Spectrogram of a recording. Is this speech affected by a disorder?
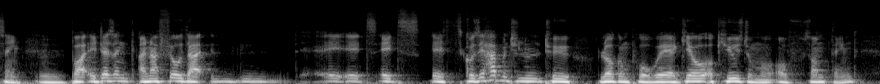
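Yes: stammer; here repeated sounds, repeated words, prolonged sounds.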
